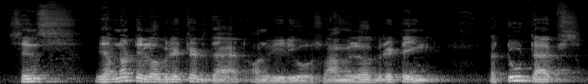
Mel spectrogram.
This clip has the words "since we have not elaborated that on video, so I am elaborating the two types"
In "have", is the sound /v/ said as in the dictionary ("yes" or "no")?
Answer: yes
